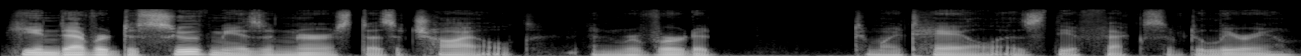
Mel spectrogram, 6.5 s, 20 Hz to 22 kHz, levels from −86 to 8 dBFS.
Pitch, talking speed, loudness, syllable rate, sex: 90 Hz, 195 wpm, -23 LUFS, 5.6 syllables/s, male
